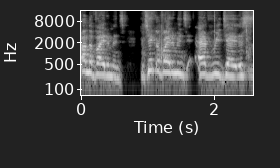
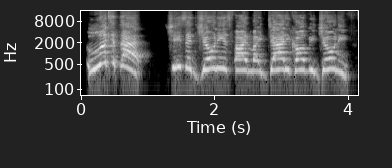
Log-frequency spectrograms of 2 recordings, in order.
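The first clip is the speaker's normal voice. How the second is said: high-pitched, thrilled reading; delighted surprise; 5 semitones higher than usual. Real, not acted. Host reading a viewer's sweet reply, high and excited. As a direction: read out the message with real delight.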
